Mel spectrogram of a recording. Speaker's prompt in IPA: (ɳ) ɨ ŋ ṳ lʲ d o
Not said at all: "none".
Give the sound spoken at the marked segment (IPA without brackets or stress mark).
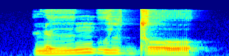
ɳ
